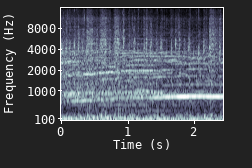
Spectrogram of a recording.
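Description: Live pop-rock band playing drums, bass and electric guitars, with a long held note that rises slowly over the rhythm section.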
